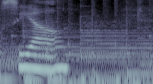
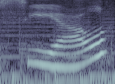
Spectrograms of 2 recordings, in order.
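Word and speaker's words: Ciel: You pronounce it seal, not seal. Yeah, like cuz it's a C and L, you know? C I E L.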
